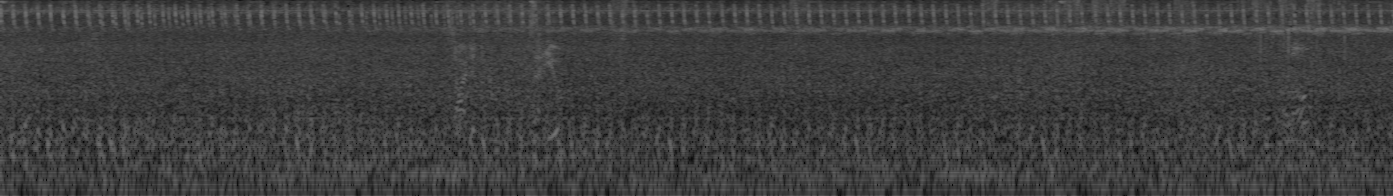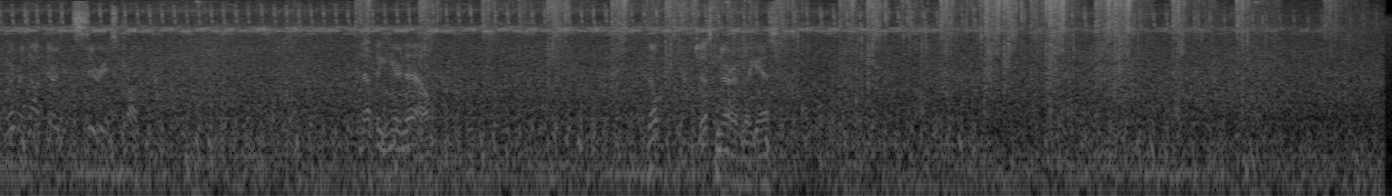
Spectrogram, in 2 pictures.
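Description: A helicopter's rotor thumps and whirs steadily overhead.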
